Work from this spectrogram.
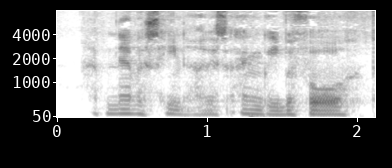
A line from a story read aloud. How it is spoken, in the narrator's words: Fencer whispered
